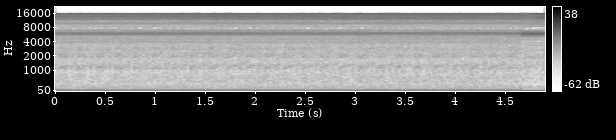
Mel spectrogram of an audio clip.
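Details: 1st-gen Cummins diesel pickup idling cold at 6°C right after start, with the repaired PCM (three capacitors replaced) refitted. Grid heaters cycle post-heat. Steady, deep, even low rumble that sounds healthy.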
